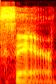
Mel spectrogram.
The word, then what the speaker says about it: fare: It has relatively good fare. Comida, alimentos. Okay. So again, it sounds exactly like F-A-I-R, but it's spelled F-A-R-E.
